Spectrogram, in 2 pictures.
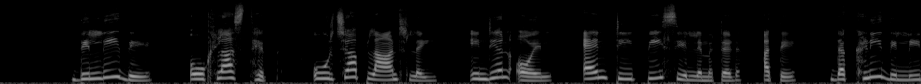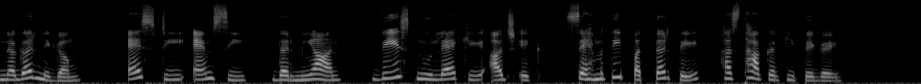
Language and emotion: Punjabi, neutral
